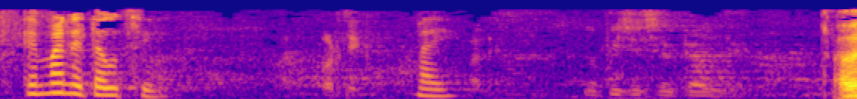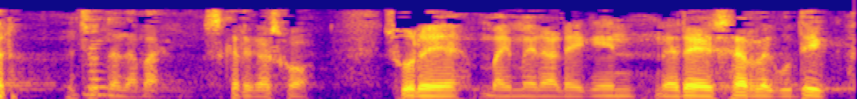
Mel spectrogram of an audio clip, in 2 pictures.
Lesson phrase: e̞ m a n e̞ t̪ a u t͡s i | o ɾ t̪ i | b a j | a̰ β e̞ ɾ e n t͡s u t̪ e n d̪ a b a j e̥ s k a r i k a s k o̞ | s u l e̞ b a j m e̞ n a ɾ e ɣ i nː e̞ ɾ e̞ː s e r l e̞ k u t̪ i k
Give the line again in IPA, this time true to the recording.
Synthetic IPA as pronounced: e̞ m a n e̞ t̪ a u t͡s i | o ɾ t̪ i | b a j | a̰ β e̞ ɾ e n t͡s u t̪ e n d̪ a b a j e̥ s k e r i k a s k o̞ | s u ɾ e̞ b a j m e̞ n a ɾ e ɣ i nː e̞ ɾ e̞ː s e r l e̞ k u t̪ i k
